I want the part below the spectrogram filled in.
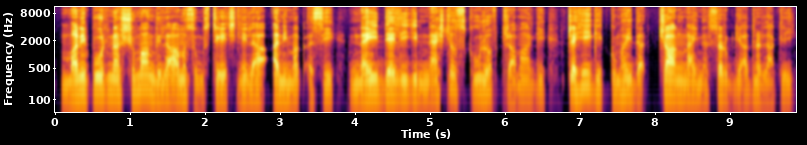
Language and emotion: Manipuri, neutral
